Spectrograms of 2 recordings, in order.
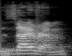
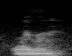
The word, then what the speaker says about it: Xyrem: Xyrem. Yeah. Xyrem. Okay, Yeah, it's pronounced with a Z, I believe, but Yeah.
